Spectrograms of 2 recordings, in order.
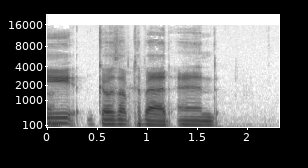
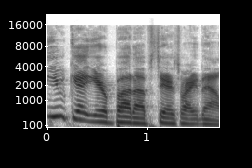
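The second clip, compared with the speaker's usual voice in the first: put-on scolding voice, higher and louder; 5 semitones higher, 7 dB louder than usual. Retelling a scene where Mima catches the couple: imitating Mima scolding like a mom. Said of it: "the mom, like, doing the thing".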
